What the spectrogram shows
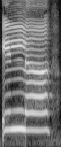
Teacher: الا کے اندر بھی حرف مدہ کے اندر الف مدہ آ رہا ہے تو اس لیے ہم اس کو ایک الف کی مقدار کھینچ کر پڑھیں گے۔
